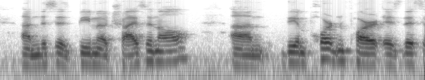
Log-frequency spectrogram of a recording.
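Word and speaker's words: bemotrizinol: How do you pronounce that? Yes, many of these sunscreen ingredients have complicated names. This is bimotrizanol.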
